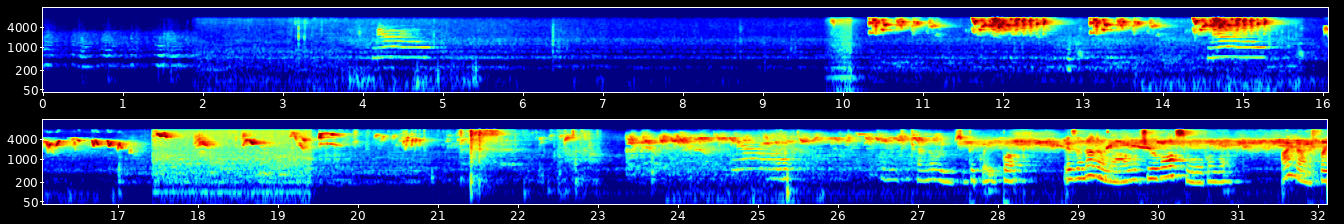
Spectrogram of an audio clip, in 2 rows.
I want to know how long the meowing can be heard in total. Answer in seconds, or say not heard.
6 s.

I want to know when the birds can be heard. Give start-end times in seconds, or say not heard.
9.8-32.0.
